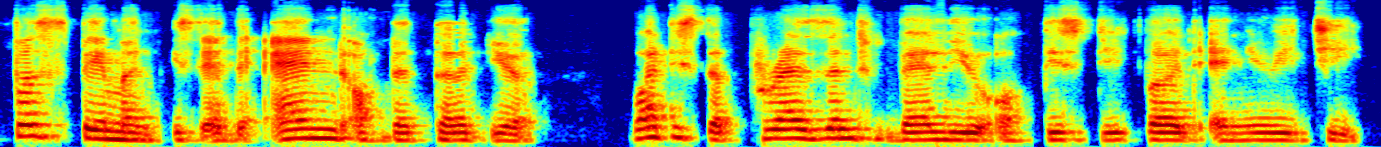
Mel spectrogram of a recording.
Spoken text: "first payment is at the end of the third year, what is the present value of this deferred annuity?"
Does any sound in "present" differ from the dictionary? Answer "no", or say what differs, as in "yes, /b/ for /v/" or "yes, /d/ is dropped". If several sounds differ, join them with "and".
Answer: no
